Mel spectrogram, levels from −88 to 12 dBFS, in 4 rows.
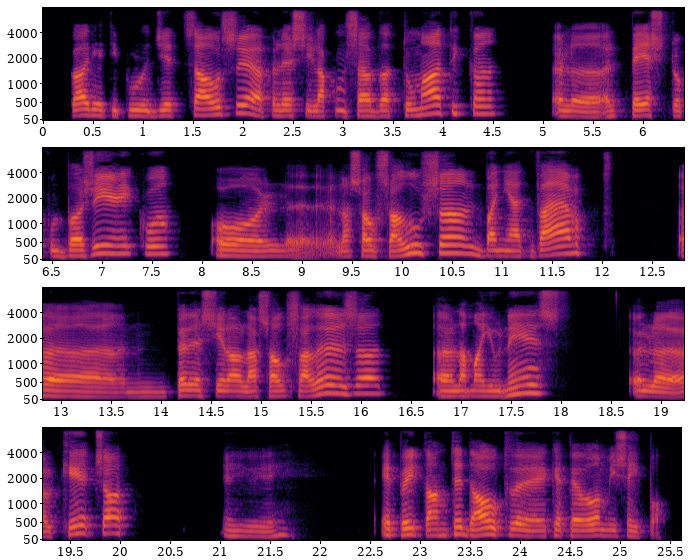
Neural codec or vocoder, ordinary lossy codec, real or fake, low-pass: codec, 16 kHz, 1 kbps, X-Codec, WavLM features, trained on Multilingual LibriSpeech; none; fake; 7.2 kHz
